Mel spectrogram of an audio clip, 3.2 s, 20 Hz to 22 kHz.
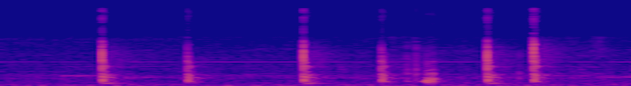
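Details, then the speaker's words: Light finger taps on a Yamaha CT175 fuel tank: sharp, hollow, tinny ring with no solid thud, showing little metal left inside; tank badly rust-thinned and judged unusable. "That's just me with real light pressure. That tells me that there is not much metal on the inside of this gas tank."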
